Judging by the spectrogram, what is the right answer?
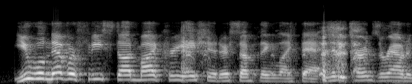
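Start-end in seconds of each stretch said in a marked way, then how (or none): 0.2-2.3 high-pitched scream at full force. Retelling a movie scene of fighting off the space worm: imitating Geoffrey Rush screaming. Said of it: "Geoffrey Rush screams something like".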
